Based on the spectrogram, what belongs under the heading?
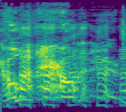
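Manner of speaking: high, loud urgent command; frantic order. Retold or imitated. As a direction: mom barking to hold it. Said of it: "she was like".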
